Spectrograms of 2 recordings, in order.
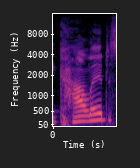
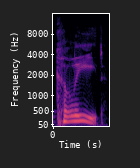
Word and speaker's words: Khaled: It's some people say Khaled, some people say Khalid, and he's fine with them both because he talked about it in a song, being fine with both.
